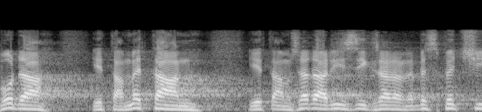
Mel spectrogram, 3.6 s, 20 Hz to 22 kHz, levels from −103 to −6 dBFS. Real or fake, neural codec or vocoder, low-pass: real; none; 7.2 kHz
